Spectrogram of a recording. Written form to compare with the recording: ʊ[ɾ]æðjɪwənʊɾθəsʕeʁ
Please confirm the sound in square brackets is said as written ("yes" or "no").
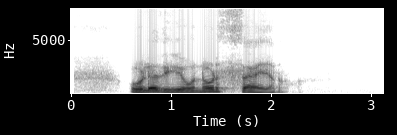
no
